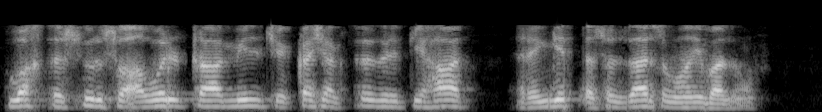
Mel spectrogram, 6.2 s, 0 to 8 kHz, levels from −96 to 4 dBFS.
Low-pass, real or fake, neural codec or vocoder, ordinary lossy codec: 7.2 kHz; fake; codec, 24 kHz, 6 kbps, HILCodec; AAC, 16 kbps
